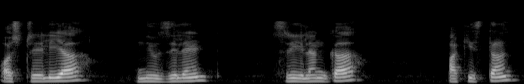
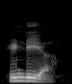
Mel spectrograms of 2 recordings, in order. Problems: none marked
